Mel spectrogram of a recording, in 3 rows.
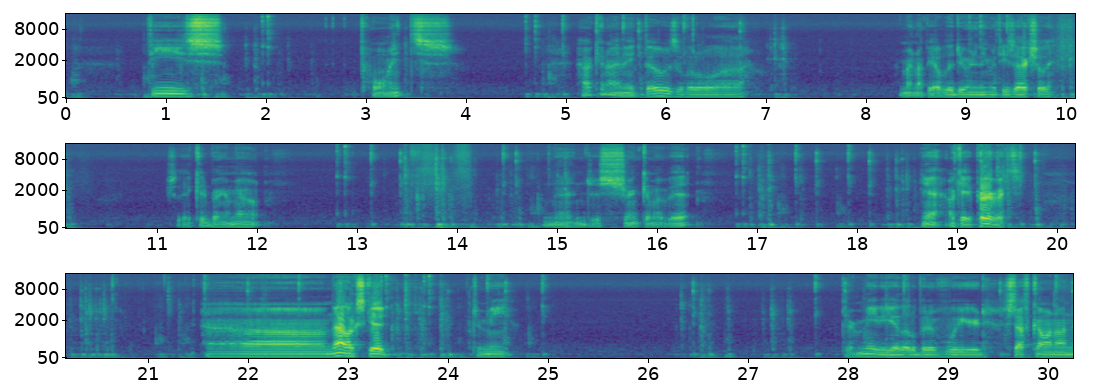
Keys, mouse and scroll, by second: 1.1 shift+middle click, 1.7 z, 3.2 s, 4.9 middle click, 5.5 shift+middle click, 6.1 click, 7.0 s, 9.3 click, 9.8 g, 13.1 middle click, 13.7 ctrl+KP_3, 14.4 shift+middle click, 14.9 s, 17.0 Tab, 17.3 click, 17.8 click, 18.3 Tab, 18.4 a, 18.6 a, 18.9 click, 19.5 shift+click, 20.2 Tab, 20.3 a, 20.5 a, 21.5 click, 22.4-22.8 drag, 23.3 click, 23.5 ctrl+a, 23.9 Tab, 24.3 shift+middle click, 24.9-26.4 middle drag, 26.5 Tab, 27.1 a, 27.3 a, 27.6 middle drag, 28.5-29.4 middle drag, 30.0 middle drag.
